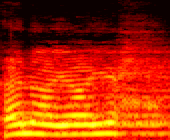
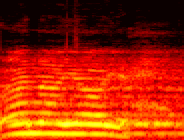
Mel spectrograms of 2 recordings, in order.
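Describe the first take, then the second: First: The r sound is said as y. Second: The same.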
